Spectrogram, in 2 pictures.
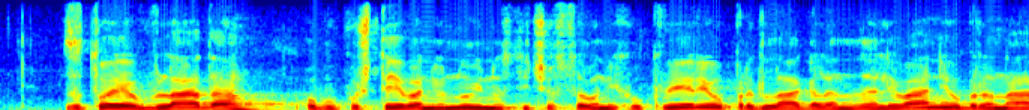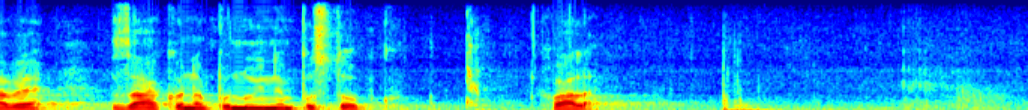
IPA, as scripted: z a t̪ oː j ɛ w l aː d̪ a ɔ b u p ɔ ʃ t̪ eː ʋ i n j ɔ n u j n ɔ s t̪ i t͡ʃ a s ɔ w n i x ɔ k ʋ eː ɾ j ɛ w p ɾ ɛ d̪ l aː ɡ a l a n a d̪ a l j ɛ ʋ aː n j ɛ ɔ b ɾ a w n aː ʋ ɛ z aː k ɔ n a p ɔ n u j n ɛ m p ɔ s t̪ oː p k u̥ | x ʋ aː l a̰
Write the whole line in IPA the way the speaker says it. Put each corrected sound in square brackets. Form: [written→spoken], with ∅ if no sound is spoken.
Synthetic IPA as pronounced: z a t̪ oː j ɛ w l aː d̪ a ɔ b u p ɔ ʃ t̪ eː ʋ [i→a] n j [ɔ→u] n u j n ɔ s t̪ i t͡ʃ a s ɔ w n i x ɔ k ʋ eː ɾ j ɛ w p ɾ ɛ d̪ l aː ɡ a l a n a d̪ a l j ɛ ʋ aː n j ɛ ɔ b ɾ a w n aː ʋ ɛ z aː k ɔ n a p ɔ n u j n ɛ m p ɔ s t̪ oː p k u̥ | x ʋ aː l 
